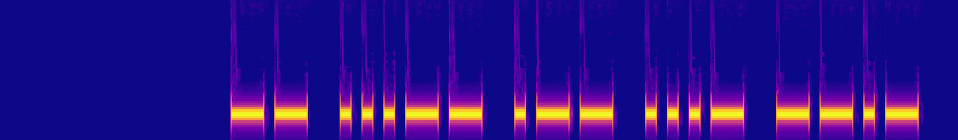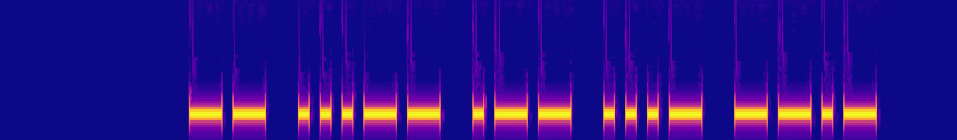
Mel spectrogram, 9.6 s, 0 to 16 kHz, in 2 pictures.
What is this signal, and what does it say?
Morse code, heard as a keyed tone, about 22 wpm, 700 Hz. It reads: M3WVQ M3WVQ
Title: DXCC-100 Call Signs - 5 Characters - Repeated 2x - 22wpm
